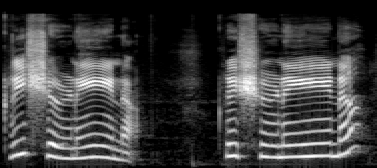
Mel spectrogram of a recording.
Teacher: মূর্ধন্য তো উচ্চারণটা মূর্ধায় হবে মূর্ধন্য উচ্চারণটা কিন্তু দন্তন্যর মত করলে হবে না বাংলায় যেমন কৃষ্ণ বলি ওরকম করলে চলবে না কৃষ্ণেনা কৃষ্ণেনা সংস্তুতে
